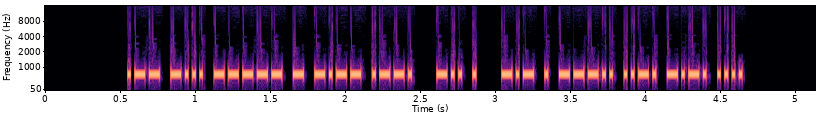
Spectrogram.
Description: Morse code, heard as a keyed tone, about 51 wpm, 690 Hz. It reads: WB0TYP DE KE8FCH
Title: USA Callsign DE Callsign - 6 Characters - 50wpm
